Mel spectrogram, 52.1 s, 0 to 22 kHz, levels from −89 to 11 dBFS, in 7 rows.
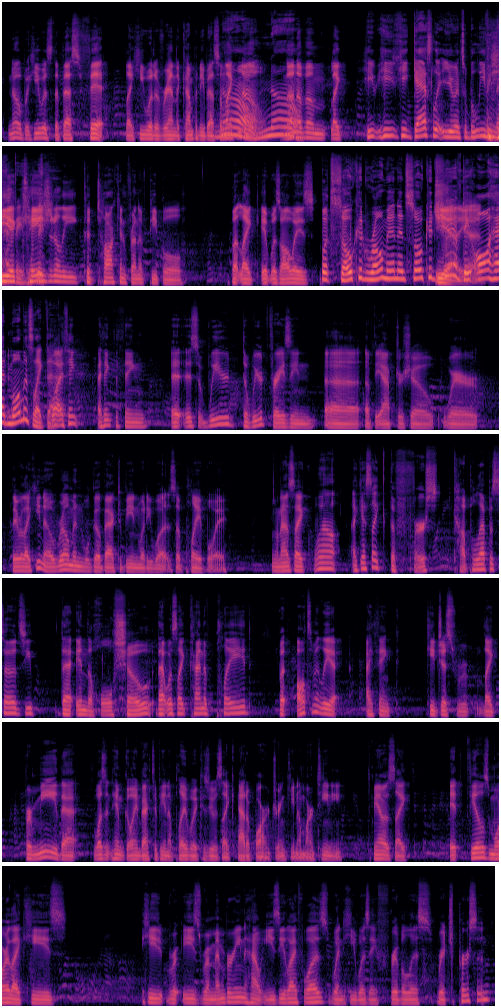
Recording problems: voice in the background; faint; throughout; 30 dB below the speech

